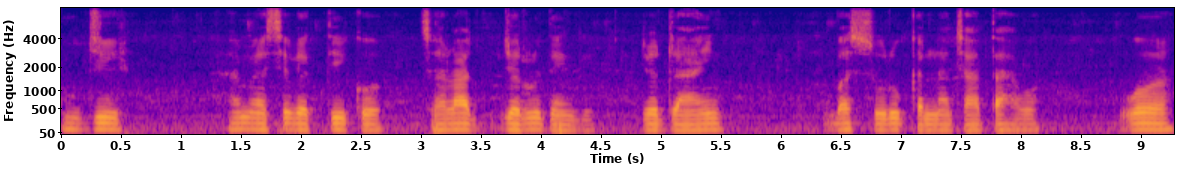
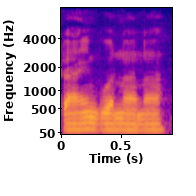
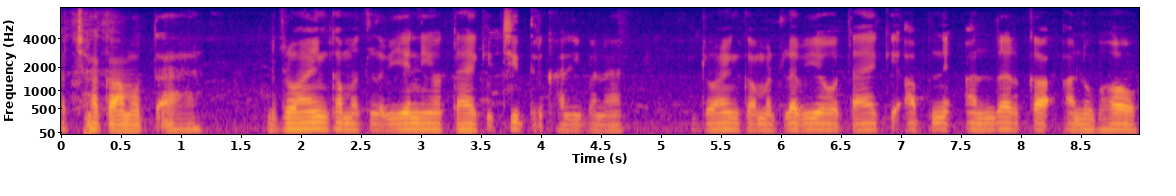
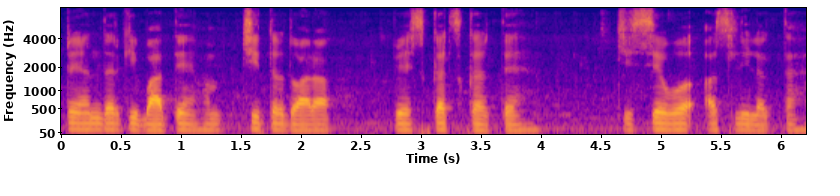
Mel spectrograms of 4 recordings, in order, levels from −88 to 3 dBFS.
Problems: background sounds at intervals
